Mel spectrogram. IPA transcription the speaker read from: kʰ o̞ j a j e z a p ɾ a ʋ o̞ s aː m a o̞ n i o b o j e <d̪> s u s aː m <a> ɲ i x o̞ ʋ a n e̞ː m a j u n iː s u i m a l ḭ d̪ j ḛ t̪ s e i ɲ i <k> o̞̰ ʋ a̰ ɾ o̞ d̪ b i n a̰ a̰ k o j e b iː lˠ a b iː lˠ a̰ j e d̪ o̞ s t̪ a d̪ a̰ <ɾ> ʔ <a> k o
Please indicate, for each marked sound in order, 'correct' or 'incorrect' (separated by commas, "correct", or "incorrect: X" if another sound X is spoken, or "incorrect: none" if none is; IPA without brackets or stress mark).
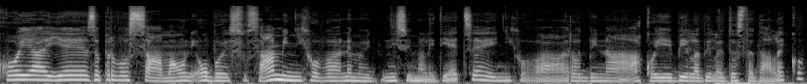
incorrect: none, incorrect: i, incorrect: x, incorrect: l, incorrect: e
